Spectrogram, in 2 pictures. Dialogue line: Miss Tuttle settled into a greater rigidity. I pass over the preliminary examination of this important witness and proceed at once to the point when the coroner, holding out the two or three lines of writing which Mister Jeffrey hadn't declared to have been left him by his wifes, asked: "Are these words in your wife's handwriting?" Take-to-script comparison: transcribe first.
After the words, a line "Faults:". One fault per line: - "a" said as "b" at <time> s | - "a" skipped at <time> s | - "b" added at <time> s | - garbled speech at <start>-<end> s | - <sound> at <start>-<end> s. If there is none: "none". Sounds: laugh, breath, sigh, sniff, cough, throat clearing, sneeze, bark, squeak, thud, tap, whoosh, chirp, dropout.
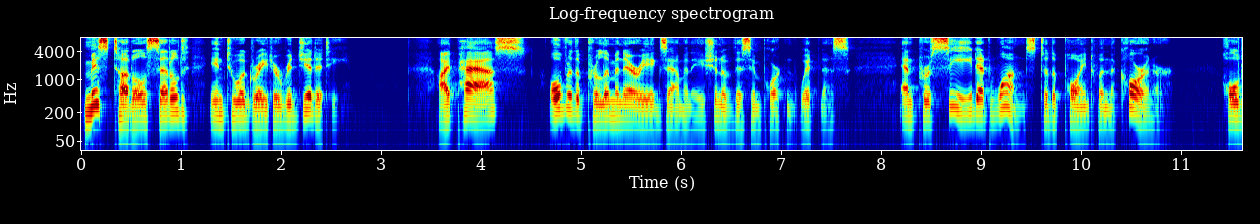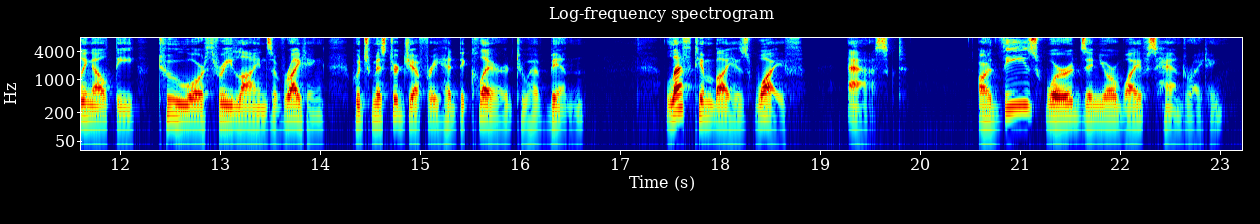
Miss Tuttle settled into a greater rigidity. I pass over the preliminary examination of this important witness and proceed at once to the point when the coroner, holding out the two or three lines of writing which Mister Jeffrey had declared to have been left him by his wife, asked: "Are these words in your wife's handwriting?"
Faults:
- "hadn't" said as "had" at 15.2 s
- "wifes" said as "wife" at 18.4 s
